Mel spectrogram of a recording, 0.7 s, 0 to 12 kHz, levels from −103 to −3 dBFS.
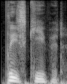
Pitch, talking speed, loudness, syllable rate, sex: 105 Hz, 265 wpm, -19 LUFS, 7.0 syllables/s, male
